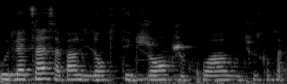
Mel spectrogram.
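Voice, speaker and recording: A woman with a medium pitch speaks in a somewhat breathy voice, with audible echo from the room. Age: 20s. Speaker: book YouTuber. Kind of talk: casual vlog, book haul. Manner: hesitant, lots of filler 'euh'.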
